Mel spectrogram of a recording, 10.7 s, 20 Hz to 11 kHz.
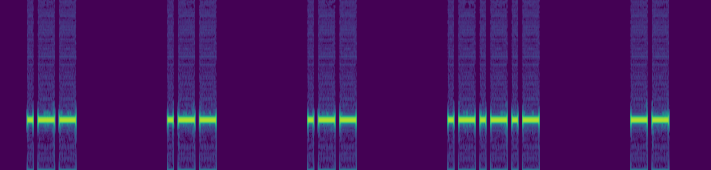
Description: Morse code, heard as a keyed tone, about 15 wpm, spaced as for 5 wpm, 1000 Hz. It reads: WWW.M
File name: qotdfiles / 5wpm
